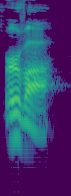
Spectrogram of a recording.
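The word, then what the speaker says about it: ervah: It's irva, is how it's pronounced.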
